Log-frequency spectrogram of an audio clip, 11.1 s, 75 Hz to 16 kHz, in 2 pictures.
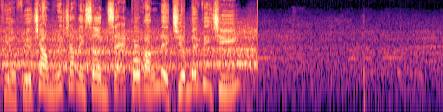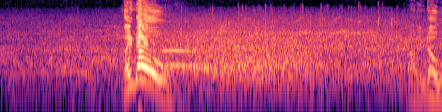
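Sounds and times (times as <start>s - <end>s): stadium crowd noise: 0.0s - 11.0s.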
